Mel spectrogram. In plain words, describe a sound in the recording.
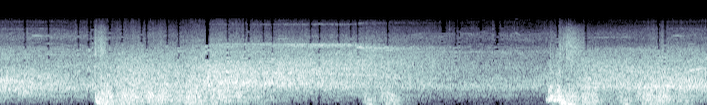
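A wrestler slams down onto the ring mat with a loud crash.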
